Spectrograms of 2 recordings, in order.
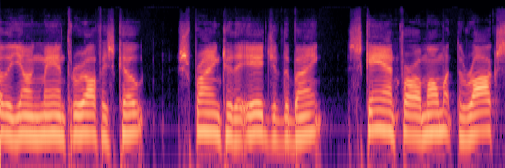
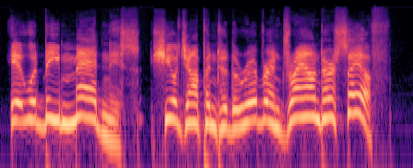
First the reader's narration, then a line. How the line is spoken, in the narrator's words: One of those holding her yelled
